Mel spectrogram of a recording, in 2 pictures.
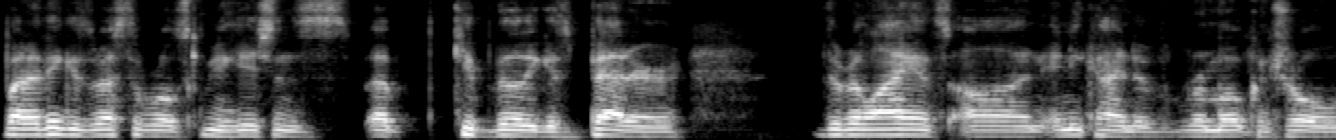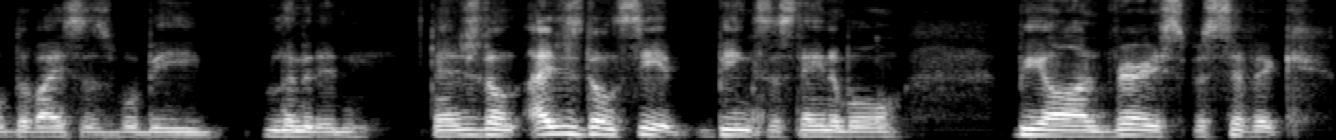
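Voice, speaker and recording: A man's voice: lowish voice, steady tone, moderate pace. A man co-hosting a podcast, talking casually and giving firm opinions. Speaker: podcast co-host.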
